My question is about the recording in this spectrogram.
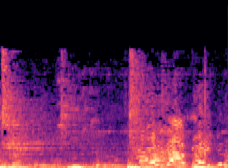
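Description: Children shouting and shrieking excitedly, loudest about halfway through, over procession music with a short low note repeating about twice a second.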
